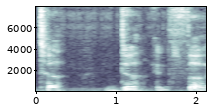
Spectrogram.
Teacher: The t, d, and th, those are clearly dentals.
